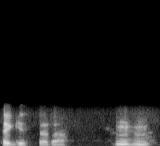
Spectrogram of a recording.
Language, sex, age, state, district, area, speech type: Telugu, male, 45-60, Andhra Pradesh, Sri Balaji, rural, conversation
